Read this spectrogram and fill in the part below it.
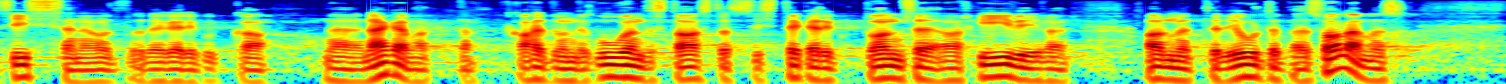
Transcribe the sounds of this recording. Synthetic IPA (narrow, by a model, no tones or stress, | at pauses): sisːenɤwd̪̥ɑ̰t̪e̞ɡ̥elikult̪̚kɑ | næɡe̞mɑt̪ːɑkɑɦe̞t̪uhɑnd̪e̞kuːe̞nd̪ɑst̪ɑːst̪ɑst̪sist̪e̞ɡ̥elikult̪ˑo̞nse̞ːɑrhiːvile | ɑlmet̪ːˑeljuːrd̪̥e̞pæːso̞le̞mɑs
